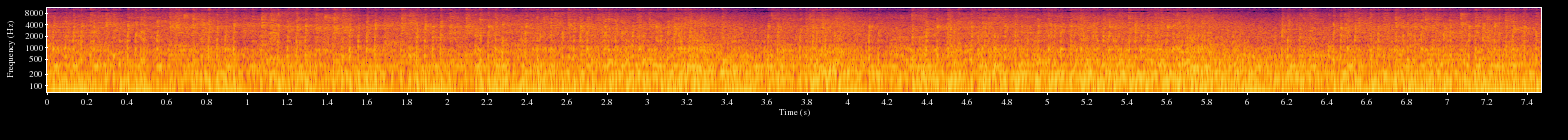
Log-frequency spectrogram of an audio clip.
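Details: Annabelle, a V8 race car, idling after a torque converter replacement: a steady, even rumble with no ticking or knocking. Starts, idles and revs fine; the cam behaves normally. Healthy engine.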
